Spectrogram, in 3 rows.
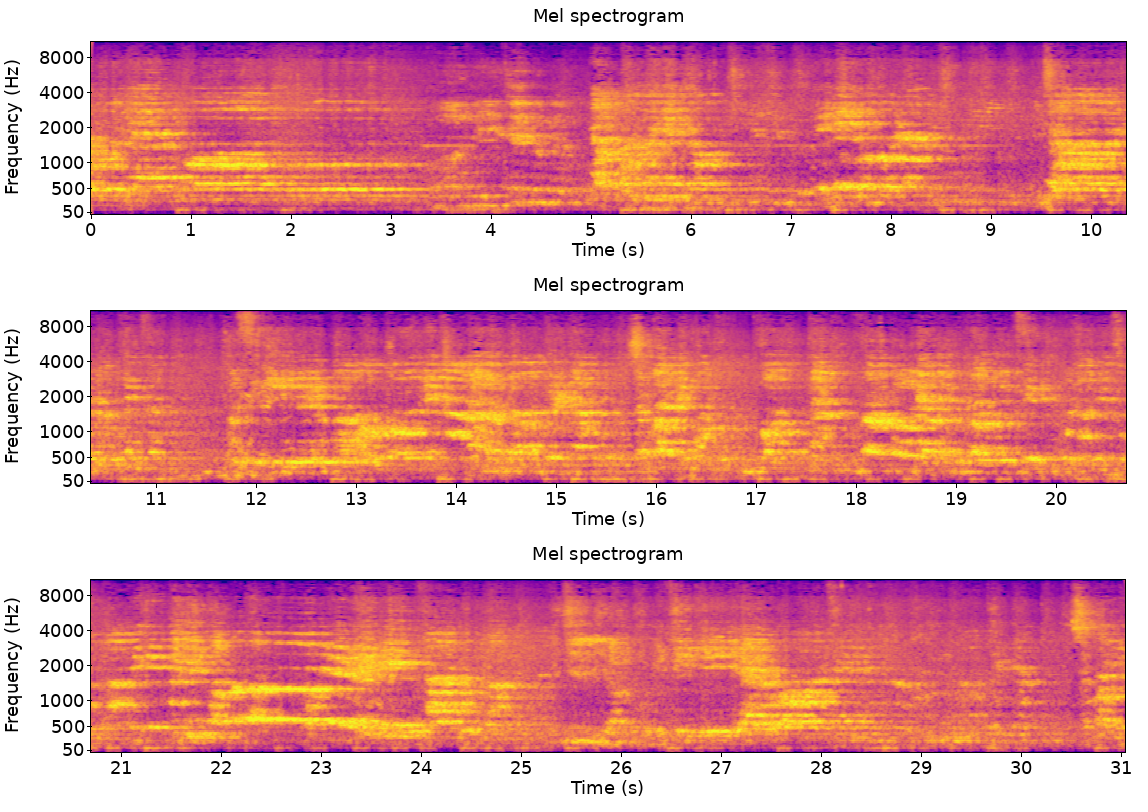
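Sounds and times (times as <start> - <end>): youth choir singing: 0.0 - 31.0.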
